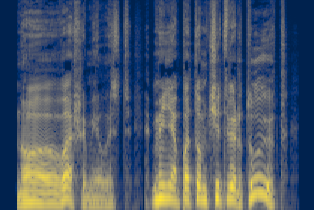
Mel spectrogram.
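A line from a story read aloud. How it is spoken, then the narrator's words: Horrified exclamation. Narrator (Russian): воскликнул в ужасе воин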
